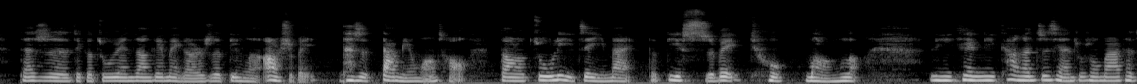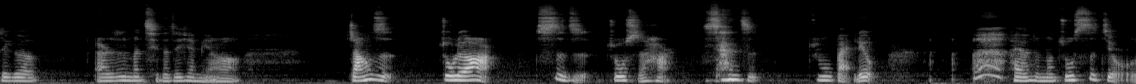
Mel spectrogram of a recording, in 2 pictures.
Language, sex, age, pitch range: Chinese, female, 20-39, 165-190 Hz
